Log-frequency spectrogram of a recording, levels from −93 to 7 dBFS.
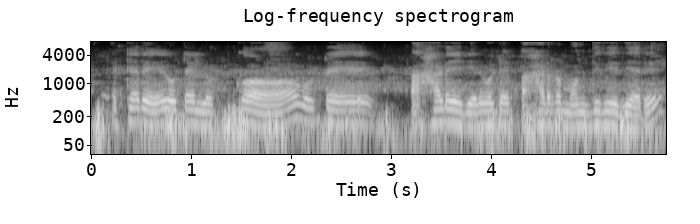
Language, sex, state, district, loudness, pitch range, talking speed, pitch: Odia, male, Odisha, Khordha, -16 LUFS, 125-140 Hz, 135 wpm, 135 Hz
